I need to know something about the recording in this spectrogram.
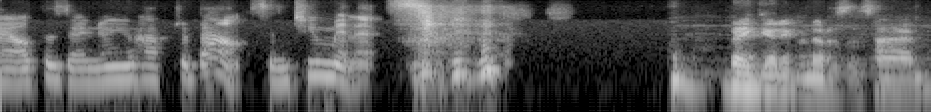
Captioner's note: laughs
